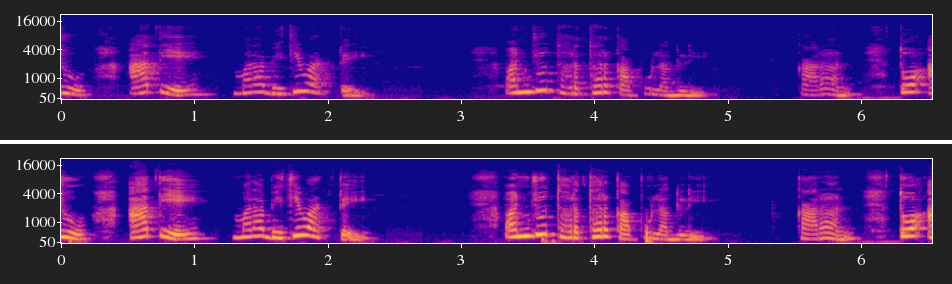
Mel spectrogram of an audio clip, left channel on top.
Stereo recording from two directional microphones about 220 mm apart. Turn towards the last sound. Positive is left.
turn(degrees=-40)  # may be behind; listen again after turning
